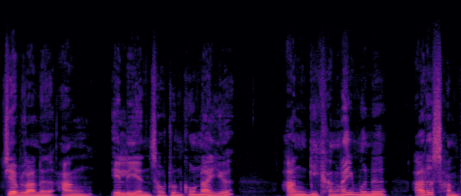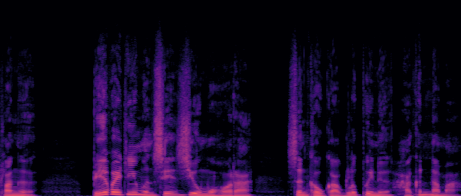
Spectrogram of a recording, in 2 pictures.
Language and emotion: Bodo, fearful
